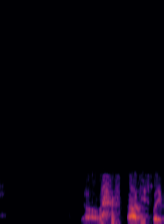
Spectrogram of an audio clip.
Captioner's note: laughs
